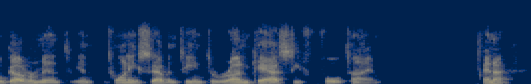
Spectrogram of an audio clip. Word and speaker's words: CASE: And what's the role of do you pronounce it CASE for short? – CASE, we pronounce CASE.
